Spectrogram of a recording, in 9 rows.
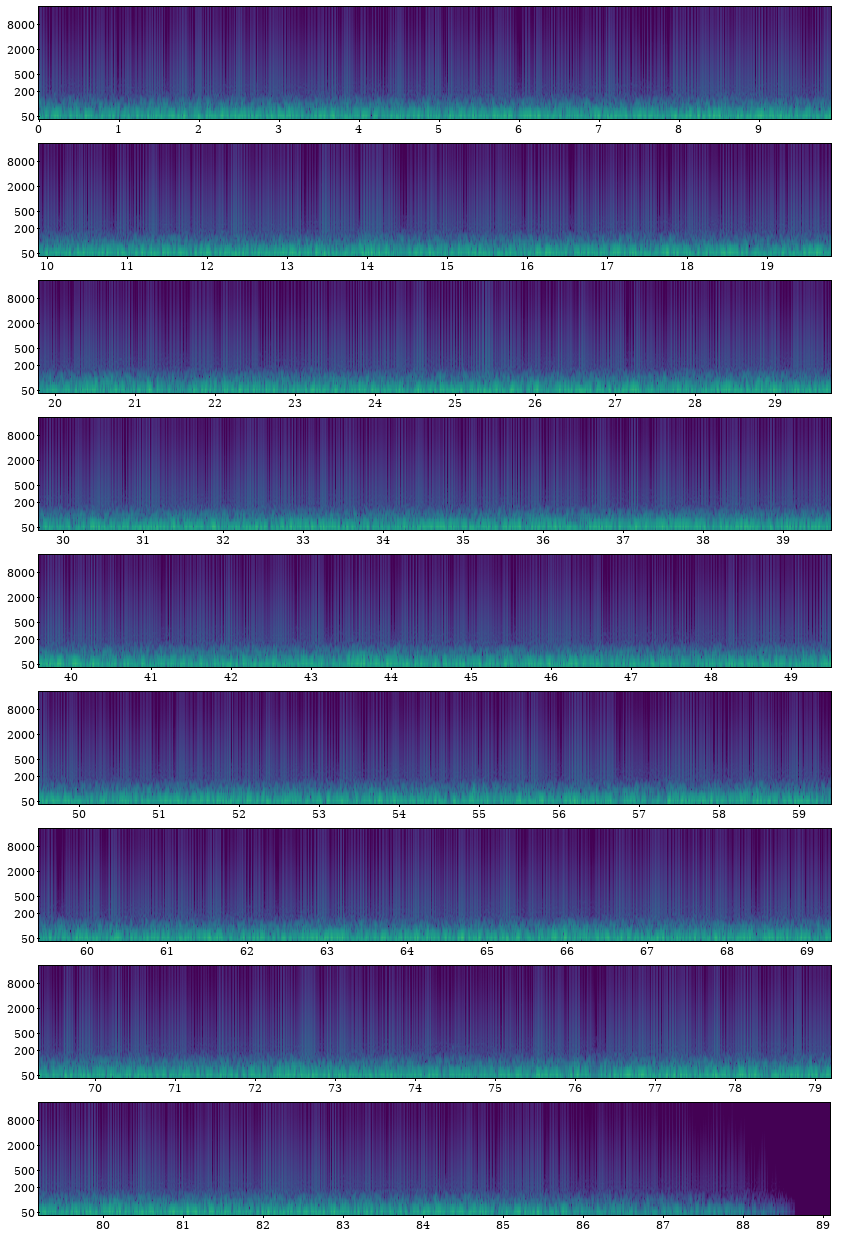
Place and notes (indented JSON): {
  "title": "Droničėnai, Lithuania, geophone on the shore",
  "date": "2022-05-06 18:50:00",
  "description": "Low frequancies! Geophone on a shore of little river.",
  "latitude": "55.52",
  "longitude": "25.66",
  "altitude": "123",
  "timezone": "Europe/Vilnius"
}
